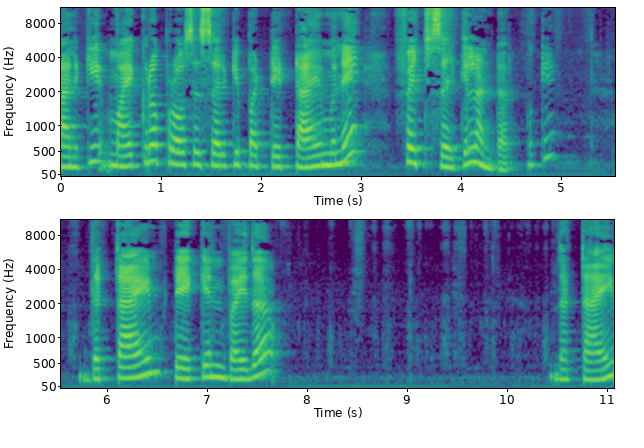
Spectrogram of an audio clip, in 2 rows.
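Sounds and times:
pen scratching on paper: 5.6s - 7.0s, 7.6s - 10.9s.

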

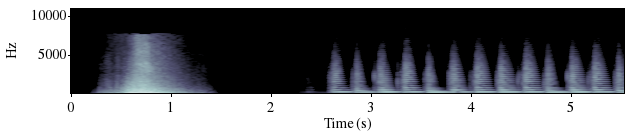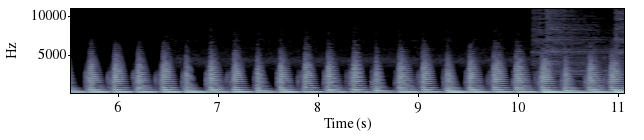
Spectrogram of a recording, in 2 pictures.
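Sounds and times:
whoosh sound effect: 0.4s - 1.2s.

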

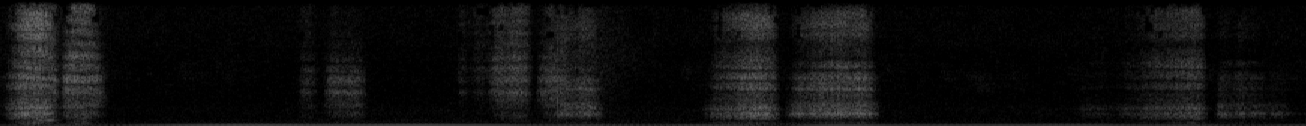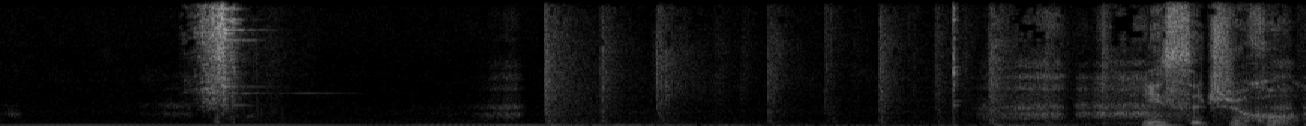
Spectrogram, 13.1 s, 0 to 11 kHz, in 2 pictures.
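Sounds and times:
steady low drone: 0.0s - 13.0s.

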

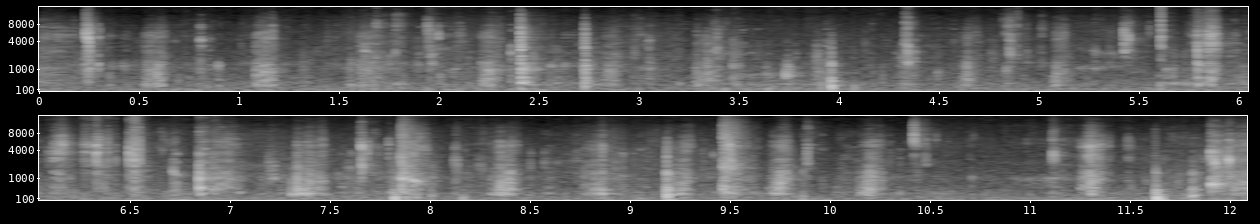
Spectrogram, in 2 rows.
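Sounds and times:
people chewing and biting: 0.0s - 12.0s.

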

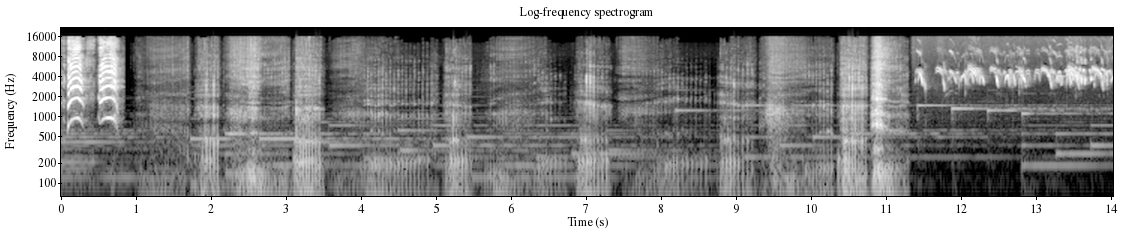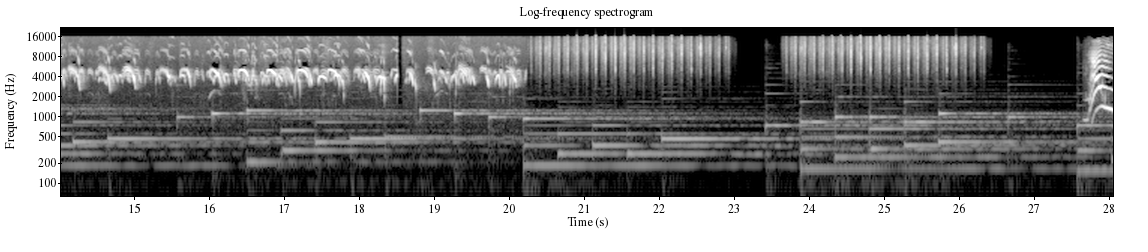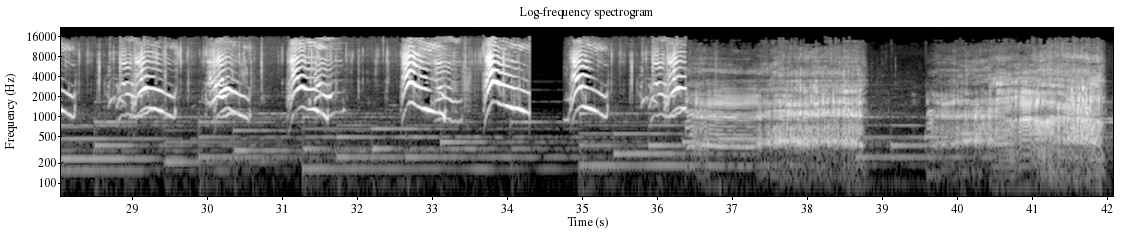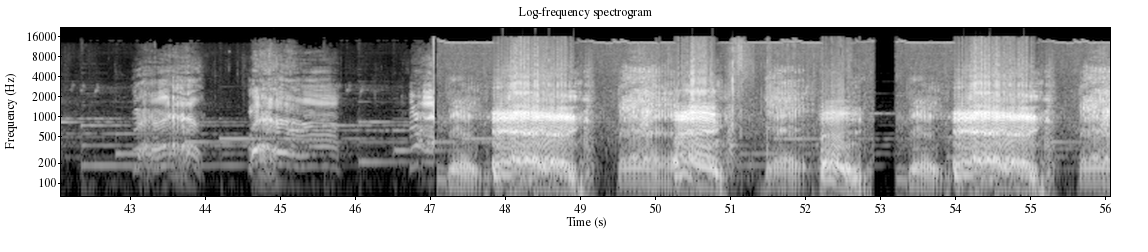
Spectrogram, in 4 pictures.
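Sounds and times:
deep roaring calls: 0.0s - 20.2s, 27.7s - 31.8s, 32.6s - 38.8s, 39.6s - 42.0s, 46.7s - 56.0s
rough grunting calls: 0.0s - 20.4s, 27.7s - 31.9s, 32.6s - 38.8s, 46.7s - 56.0s
soft background music: 0.0s - 56.0s
short falling animal calls: 27.7s - 31.8s, 32.6s - 36.4s.

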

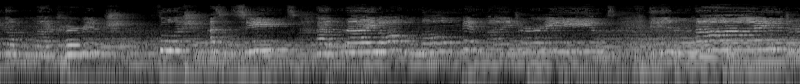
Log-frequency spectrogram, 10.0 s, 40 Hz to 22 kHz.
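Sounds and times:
girl singing into microphone: 0.0s - 10.0s
instrumental accompaniment: 0.0s - 10.0s.

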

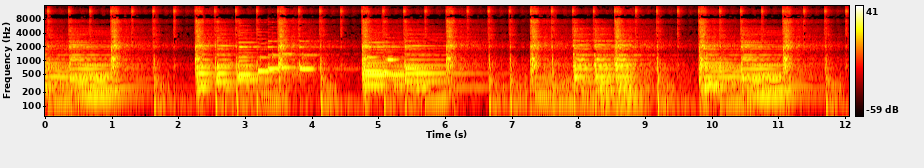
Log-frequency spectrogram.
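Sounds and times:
synthesizer playing piano-like chords: 0.0s - 6.9s, 7.9s - 11.6s.

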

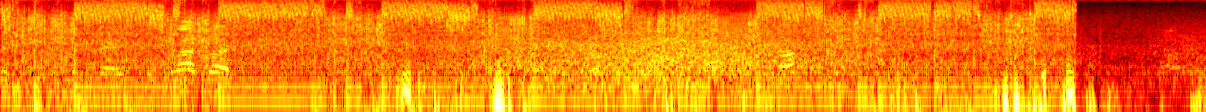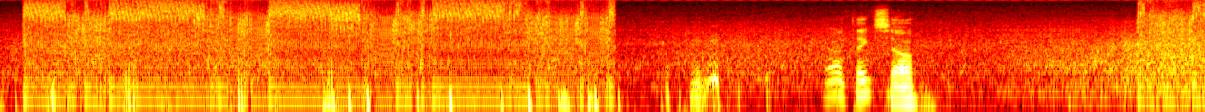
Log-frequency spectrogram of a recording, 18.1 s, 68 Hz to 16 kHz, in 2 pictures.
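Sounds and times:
electrical buzz hum: 0.0s - 15.1s, 17.4s - 18.0s.

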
